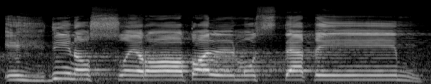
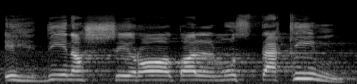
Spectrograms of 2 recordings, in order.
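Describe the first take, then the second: First: The s and q sounds are deep and emphatic. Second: The s and q sounds are plain, like s and k. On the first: The speaker calls it right. "yang benar" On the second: The speaker calls it wrong. "Tidak boleh baca ihdinas siratal mustaqim. Mustaqim salah"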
